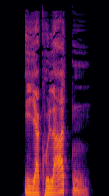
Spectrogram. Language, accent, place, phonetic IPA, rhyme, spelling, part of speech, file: German, Germany, Berlin, [ˌejakuˈlaːtn̩], -aːtn̩, Ejakulaten, noun, De-Ejakulaten.ogg
- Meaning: dative plural of Ejakulat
